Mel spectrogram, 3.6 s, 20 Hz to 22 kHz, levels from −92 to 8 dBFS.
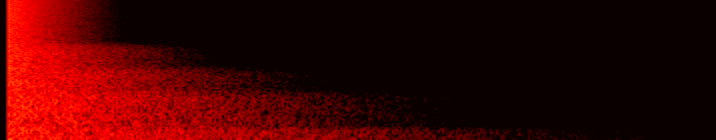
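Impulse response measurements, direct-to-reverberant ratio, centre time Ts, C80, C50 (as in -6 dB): -16.0 dB, 0.185 s, -2.0 dB, -4.5 dB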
